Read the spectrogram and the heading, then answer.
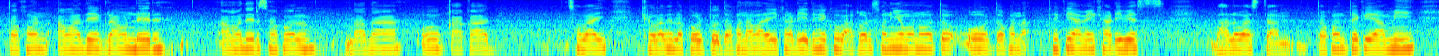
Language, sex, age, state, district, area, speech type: Bengali, male, 18-30, West Bengal, Paschim Medinipur, rural, spontaneous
